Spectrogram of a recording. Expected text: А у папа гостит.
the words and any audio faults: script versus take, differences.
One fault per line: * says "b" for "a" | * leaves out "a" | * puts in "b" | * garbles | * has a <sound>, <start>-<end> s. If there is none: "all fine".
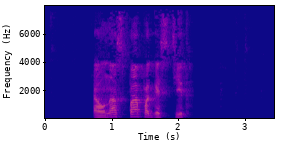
* puts in "нас"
